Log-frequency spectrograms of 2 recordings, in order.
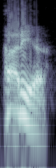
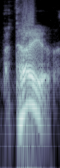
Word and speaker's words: Pattaya: I was sitting there talking to Sampit and I said Pattaya. And she's like, what? That ain't how you say it. You say it Pattaya.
